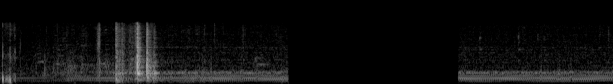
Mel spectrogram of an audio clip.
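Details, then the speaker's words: Polytron refrigerator after clearing a blockage and adjusting the refrigerant charge without a vacuum pump, now confirmed cold inside: a steady low hum with even tones, a few clicks and a brief dropout, no rattles or gurgling. Running normally. "Oke guys, dingin sudah ini, sudah pasti dingin ini."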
